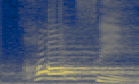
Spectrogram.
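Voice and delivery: coffee said as kafi, high and clear; model pronunciation. Shown as a demonstration. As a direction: say coffee as KAH-fee with a bright falling tune. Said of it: "Kita bisa baca". (coffee diucapkan kafi, nada tinggi lalu turun)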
